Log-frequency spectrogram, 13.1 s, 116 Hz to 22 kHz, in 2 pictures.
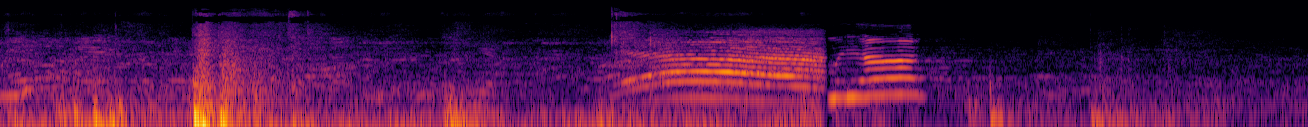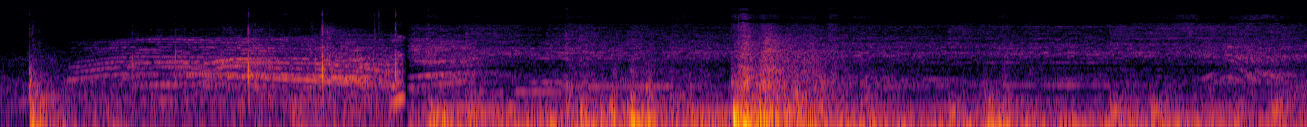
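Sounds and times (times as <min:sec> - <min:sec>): thud: 0:10.2 - 0:10.9.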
